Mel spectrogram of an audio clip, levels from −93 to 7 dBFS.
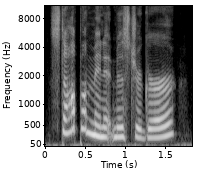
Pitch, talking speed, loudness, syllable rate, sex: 255 Hz, 165 wpm, -14 LUFS, 4.6 syllables/s, female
